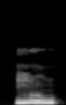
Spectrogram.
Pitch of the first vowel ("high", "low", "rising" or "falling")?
high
